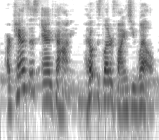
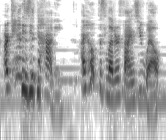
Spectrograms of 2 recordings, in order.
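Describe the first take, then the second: First: It is read in a plain, ordinary voice. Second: It is read in a put-on character voice.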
